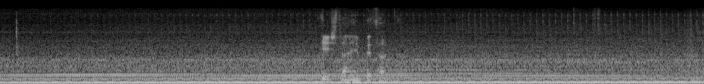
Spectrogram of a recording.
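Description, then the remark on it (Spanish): A rocket engine, based on the V2 design, roars in a steady, heavy low rumble at Mach 9.3 as the capsule vibrates violently at 150 decibels and rising, its wavering tones suggesting a rattling, shaking cabin. The sound stays loud and unbroken throughout, with a voice speaking briefly over it. “Match 9,3, vibración de la cápsula 150 decibelios y aumentando. Haciendo vibrar la cápsula violentamente.”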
